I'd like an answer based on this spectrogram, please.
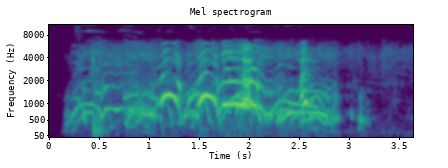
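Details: German Shepherd dog giving a run of high, arching whining yelps for nearly three seconds, rising and falling in quick succession, then two short soft sounds before quiet.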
